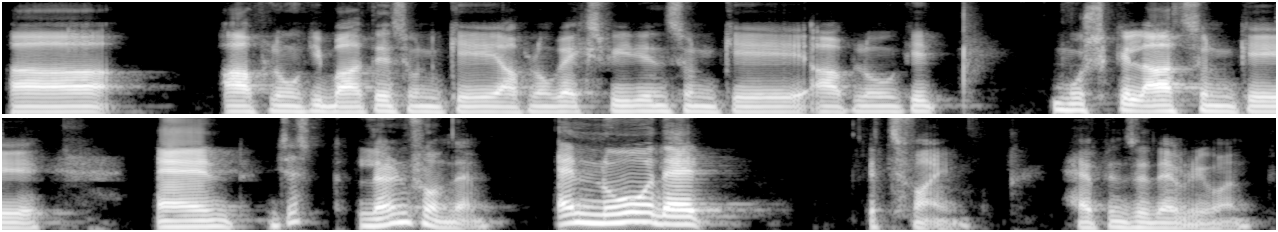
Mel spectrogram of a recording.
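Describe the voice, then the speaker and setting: Speaking rapid-fire in a voice on the low side, this host is a thirty-something co-founder from Karachi. He keeps the talk with students relaxed and chatty, his Pakistani accent coming through as he moves back and forth between Urdu and English.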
